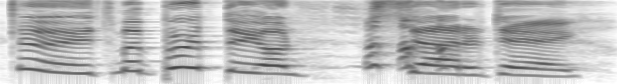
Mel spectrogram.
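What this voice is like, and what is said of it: Put-on character voice. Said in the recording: “Do the Antonio voice.”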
